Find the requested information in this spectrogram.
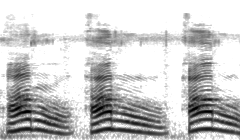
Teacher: kemudian al-idlaq Kemudian ketiga mempunyai sifat takrir bergetar kemudian yang keempat mempunyai sifat inhirab condong ke dalam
